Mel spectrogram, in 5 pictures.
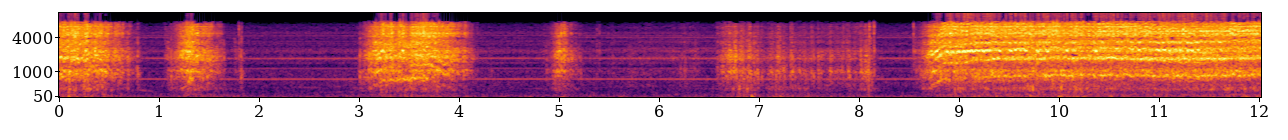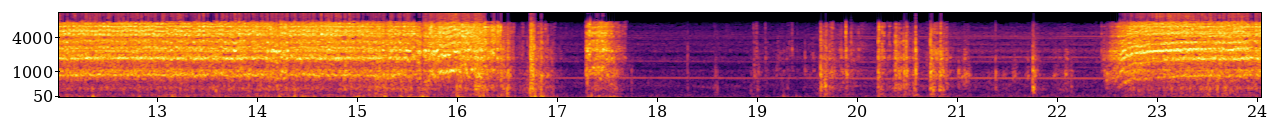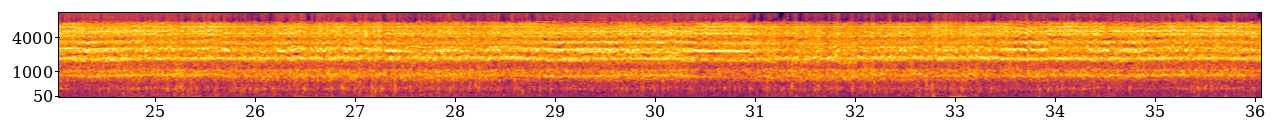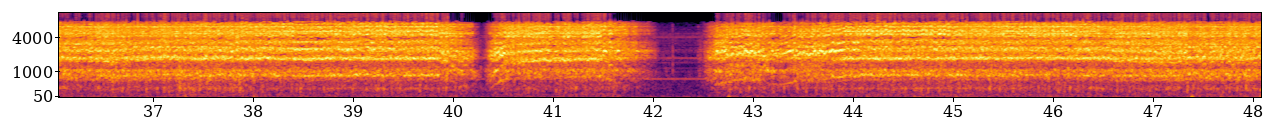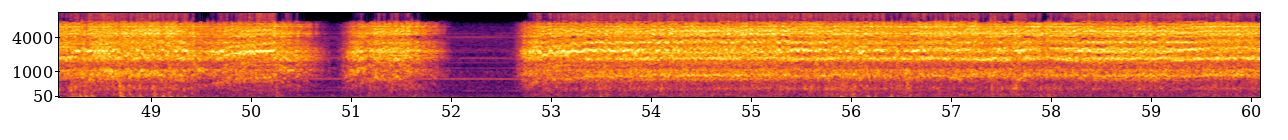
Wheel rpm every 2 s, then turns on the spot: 30, 60, 0, 20, 200, 230, 230, 230, 40, 0, 10, 200, 230, 230, 220, 210, 220, 220, 230, 180, 120, 170, 230, 210, 150, 60, 170, 220, 220, 220.
6-8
